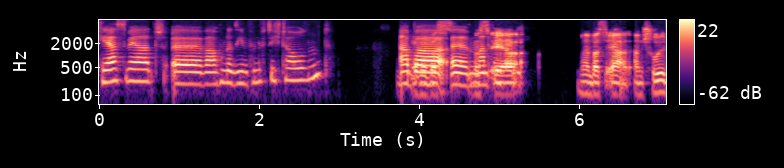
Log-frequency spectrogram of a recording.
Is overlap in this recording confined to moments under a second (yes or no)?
no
